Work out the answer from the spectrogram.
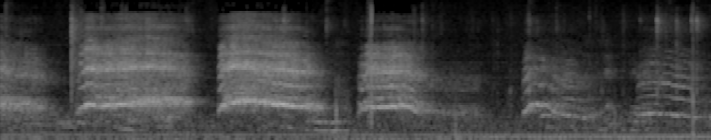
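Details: A pet orange-winged amazon making a strange noise while eating: a run of drawn-out, nasal, bleating moans, each about a second long, with short pauses between and some faint clicks.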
